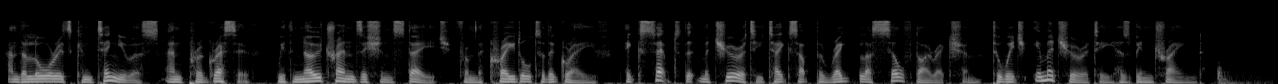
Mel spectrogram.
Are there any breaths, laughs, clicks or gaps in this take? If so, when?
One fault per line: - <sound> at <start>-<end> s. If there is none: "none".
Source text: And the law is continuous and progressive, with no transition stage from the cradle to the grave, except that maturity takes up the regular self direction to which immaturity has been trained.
- dropout at 8.5-8.6 s
- thud at 12.2-12.7 s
